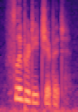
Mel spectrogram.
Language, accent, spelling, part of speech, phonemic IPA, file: English, US, flibbertigibbet, noun, /ˈflɪbɚtiˌd͡ʒɪbɪt/, En-us-flibbertigibbet.ogg
- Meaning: 1. An offbeat, skittish person; especially said of a young woman 2. A flighty person; someone regarded as silly, irresponsible, or scatterbrained, especially someone who chatters or gossips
